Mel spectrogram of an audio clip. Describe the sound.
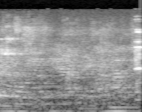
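Glasses of tequila clink together in a toast, a brief bright ring near the end, set against a low background of voices and room noise.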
